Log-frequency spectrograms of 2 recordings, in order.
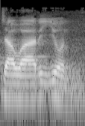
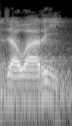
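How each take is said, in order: First: The word ends with an added -yun syllable. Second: The word ends on a plain -i sound. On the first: The case ending is fully pronounced. The speaker calls it wrong. "nggak baca Jawariyun" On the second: The case ending is dropped as too heavy. The speaker calls it right. "tapi dia baca Jawari"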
